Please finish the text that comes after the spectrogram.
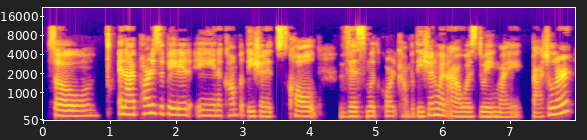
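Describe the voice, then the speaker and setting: Young female podcast guest, Indonesian accent, lowish voice, casual conversational delivery, dry close sound. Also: dry recording. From Jakarta, Indonesia. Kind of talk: casual interview chat, telling personal background.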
